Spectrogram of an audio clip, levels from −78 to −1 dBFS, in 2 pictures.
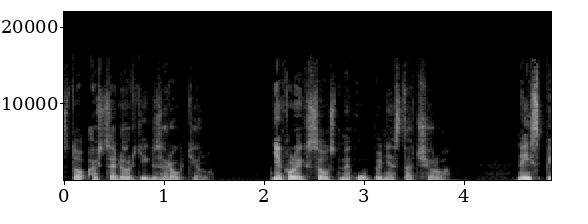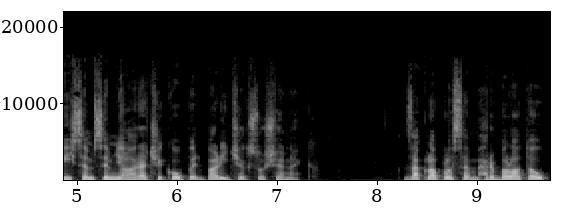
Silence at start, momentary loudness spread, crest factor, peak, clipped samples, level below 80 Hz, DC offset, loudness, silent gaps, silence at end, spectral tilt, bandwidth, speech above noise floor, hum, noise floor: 0 s; 12 LU; 20 dB; -8 dBFS; under 0.1%; -60 dBFS; under 0.1%; -26 LUFS; none; 0.05 s; -5 dB/octave; 16.5 kHz; 41 dB; none; -67 dBFS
